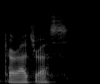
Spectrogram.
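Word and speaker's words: Caradhras: It's actually pronounced Carathras. But... – I think it's pronounced differently say it differently in the movie. It's got a D in the book.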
